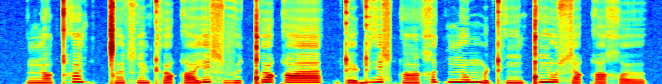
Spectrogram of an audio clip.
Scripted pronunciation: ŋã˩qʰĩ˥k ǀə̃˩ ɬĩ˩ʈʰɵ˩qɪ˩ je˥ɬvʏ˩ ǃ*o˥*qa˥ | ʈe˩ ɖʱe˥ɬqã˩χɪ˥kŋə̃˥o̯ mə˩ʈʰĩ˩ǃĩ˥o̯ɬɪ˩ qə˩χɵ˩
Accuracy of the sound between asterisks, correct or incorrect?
incorrect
